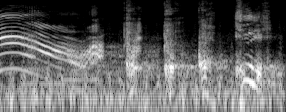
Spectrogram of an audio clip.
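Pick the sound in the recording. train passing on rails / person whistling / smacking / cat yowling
cat yowling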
